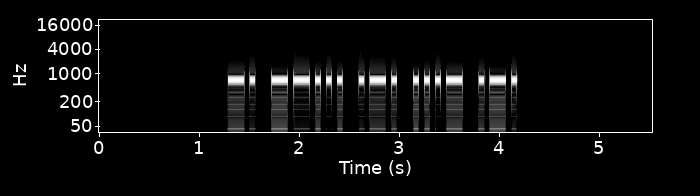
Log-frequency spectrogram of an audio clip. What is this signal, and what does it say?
Morse code, heard as a keyed tone, about 22 wpm, 700 Hz. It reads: N7RVR
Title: USA Call Signs - 5 Characters - Repeated 2x - 22wpm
